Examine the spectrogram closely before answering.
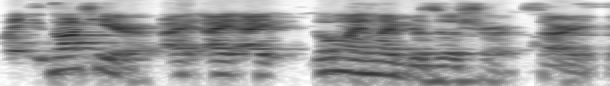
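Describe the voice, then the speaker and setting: A man's voice: a little high, big pitch swings, fairly quick, highs cut off, very noisy. A man from Guyana with a Guyanese accent, a journalist talking as a guest on a casual panel, chatty and joking with many restarts.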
